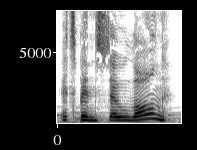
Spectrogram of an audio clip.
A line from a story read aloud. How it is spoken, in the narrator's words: gasped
